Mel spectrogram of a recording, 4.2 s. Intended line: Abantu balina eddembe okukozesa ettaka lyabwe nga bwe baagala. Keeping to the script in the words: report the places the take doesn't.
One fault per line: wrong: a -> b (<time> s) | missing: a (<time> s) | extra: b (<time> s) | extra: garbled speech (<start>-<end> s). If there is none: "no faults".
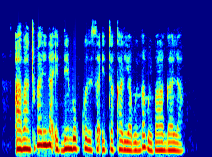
no faults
